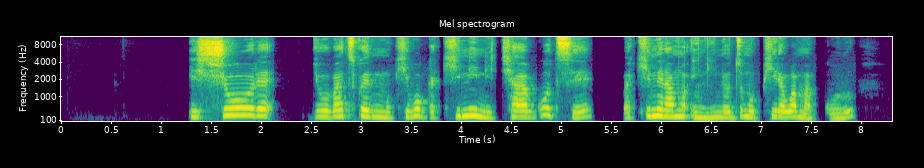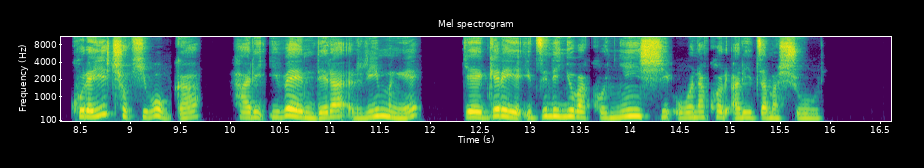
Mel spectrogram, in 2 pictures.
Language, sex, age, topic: Rundi, female, 25-35, education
